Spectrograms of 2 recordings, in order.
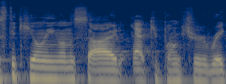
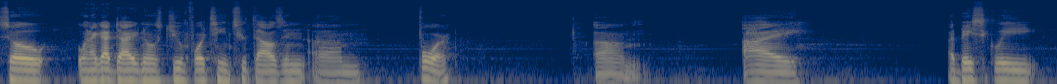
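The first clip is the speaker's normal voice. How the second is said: voice catching and breaking, choked up with emotion. Answering questions about a cancer diagnosis, choked up. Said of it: "I'm getting choked up".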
